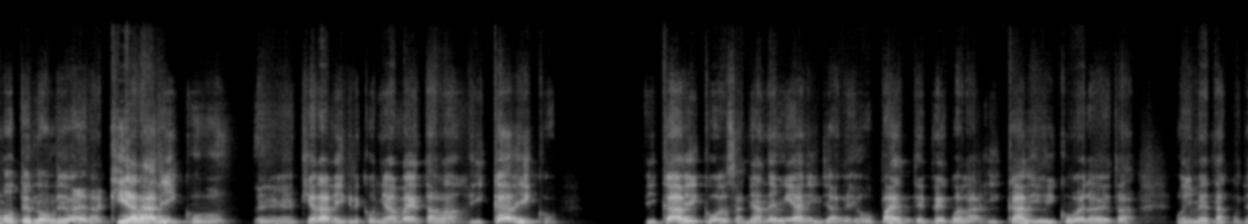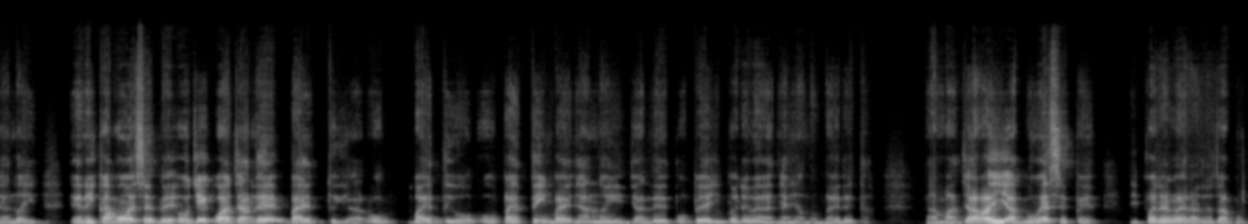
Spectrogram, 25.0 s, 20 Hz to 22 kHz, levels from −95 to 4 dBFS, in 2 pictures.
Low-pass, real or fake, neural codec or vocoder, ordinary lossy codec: 19.8 kHz; fake; codec, 44.1 kHz, 7.8 kbps, DAC; none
